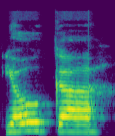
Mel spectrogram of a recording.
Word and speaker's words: yoga: stages of that and yoga yoga so actually in the in the sanskrit name that the a is silent so it's yog yog yoga yog it's kind of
